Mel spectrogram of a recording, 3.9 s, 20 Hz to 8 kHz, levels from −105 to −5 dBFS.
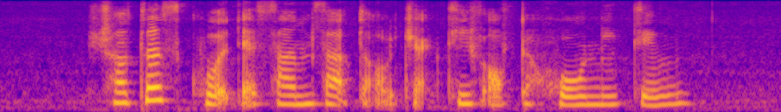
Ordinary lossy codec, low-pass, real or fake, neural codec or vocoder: none; none; fake; codec, 16 kHz, 4 kbps, X-Codec, HuBERT features, trained on general audio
